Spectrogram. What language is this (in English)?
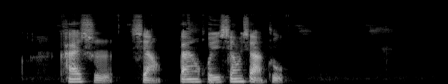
Chinese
